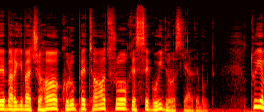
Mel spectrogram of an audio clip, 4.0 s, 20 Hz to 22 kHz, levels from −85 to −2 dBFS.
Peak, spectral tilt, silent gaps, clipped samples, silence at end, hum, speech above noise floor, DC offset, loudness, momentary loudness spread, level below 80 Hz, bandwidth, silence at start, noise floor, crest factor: -8 dBFS; -6 dB/octave; none; under 0.1%; 0 s; none; 27 dB; under 0.1%; -26 LUFS; 12 LU; -44 dBFS; 17.5 kHz; 0 s; -52 dBFS; 16 dB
